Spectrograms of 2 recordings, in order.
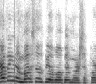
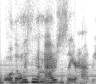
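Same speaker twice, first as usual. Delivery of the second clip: ordinary talk, nothing marked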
